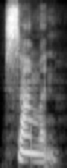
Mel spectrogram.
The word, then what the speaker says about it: salmon: Just remember that there is a silent L sound that will make you um that will make you trip. Right? So um again this is not um pronounced as salmon. There is no pronunciation of letter L sound here which is a common mistake of some people. This is um there is a silent L sound. So the L sound is silenced. So it should be salmon.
